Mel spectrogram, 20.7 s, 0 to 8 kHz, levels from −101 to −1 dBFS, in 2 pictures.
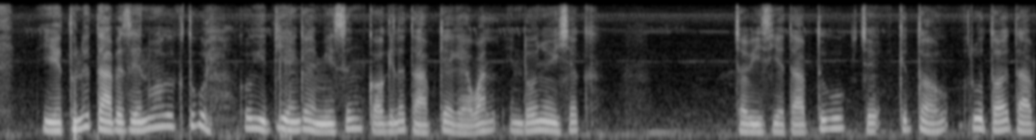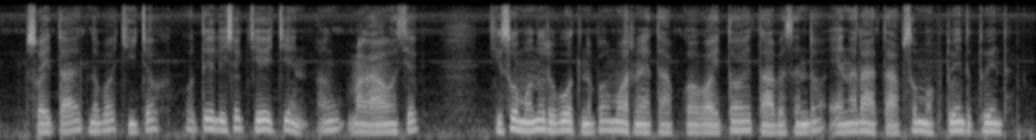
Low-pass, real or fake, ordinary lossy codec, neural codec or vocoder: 7.2 kHz; real; none; none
